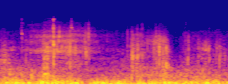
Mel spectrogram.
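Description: Wind rumbling and buffeting on the microphone, with faint rustling.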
